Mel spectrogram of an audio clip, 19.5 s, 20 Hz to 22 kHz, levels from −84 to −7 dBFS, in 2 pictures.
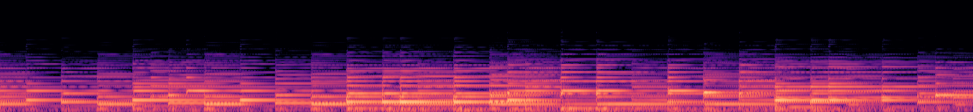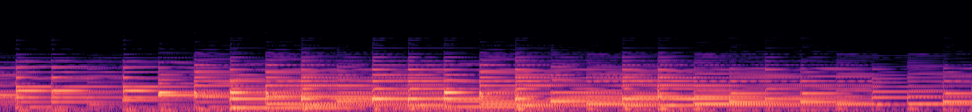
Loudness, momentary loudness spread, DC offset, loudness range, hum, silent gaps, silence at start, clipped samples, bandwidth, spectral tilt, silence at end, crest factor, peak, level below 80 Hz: -25 LUFS; 7 LU; under 0.1%; 3 LU; none; none; 0 s; under 0.1%; 6.2 kHz; -9.5 dB/octave; 0 s; 16 dB; -8 dBFS; -46 dBFS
